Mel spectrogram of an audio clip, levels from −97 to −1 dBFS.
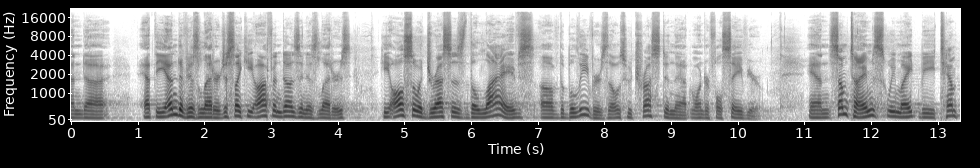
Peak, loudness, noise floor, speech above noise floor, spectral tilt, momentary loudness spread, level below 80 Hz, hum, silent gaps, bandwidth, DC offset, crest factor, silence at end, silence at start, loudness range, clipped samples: -8 dBFS; -27 LUFS; -52 dBFS; 25 dB; -4.5 dB/octave; 10 LU; -72 dBFS; none; none; over 20 kHz; under 0.1%; 20 dB; 0 s; 0 s; 6 LU; under 0.1%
